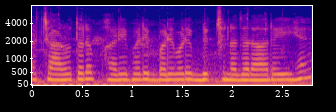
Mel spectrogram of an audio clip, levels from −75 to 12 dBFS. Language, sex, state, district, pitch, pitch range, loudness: Hindi, female, Uttar Pradesh, Hamirpur, 215 Hz, 210-225 Hz, -13 LUFS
